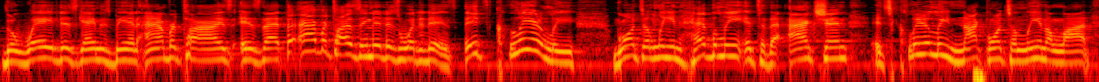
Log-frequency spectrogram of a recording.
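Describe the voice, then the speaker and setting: Indignant high-voiced man ranting. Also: animated, normal speed, a bit bright. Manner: indignant, emphatic repeating. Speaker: gaming commentator in a played clip. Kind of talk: video commentary.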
